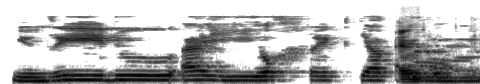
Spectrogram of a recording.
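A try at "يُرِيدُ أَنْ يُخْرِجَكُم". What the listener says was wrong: Dipendekkan yuridu ay.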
